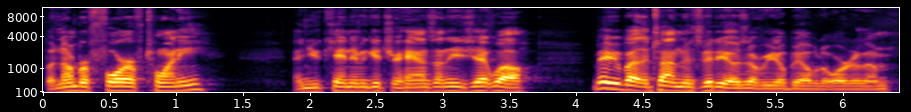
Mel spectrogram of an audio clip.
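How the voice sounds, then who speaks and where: A man's voice: mid-range voice, fast. A man talking casually and conversationally as a product reviewer, showing items step by step in an unboxing video.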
